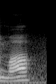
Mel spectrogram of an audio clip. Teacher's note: माँ बोलने में होठ टच हो रहे हैं, बा बोलने में भी होठ टच हो रहे हैं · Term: ओष्ठ्य वर्ण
